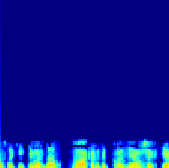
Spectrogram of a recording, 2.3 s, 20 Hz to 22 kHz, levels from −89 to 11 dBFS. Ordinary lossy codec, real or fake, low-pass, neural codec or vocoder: MP3, 16 kbps; fake; 3.6 kHz; codec, 16 kHz, 16 kbps, FreqCodec, smaller model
